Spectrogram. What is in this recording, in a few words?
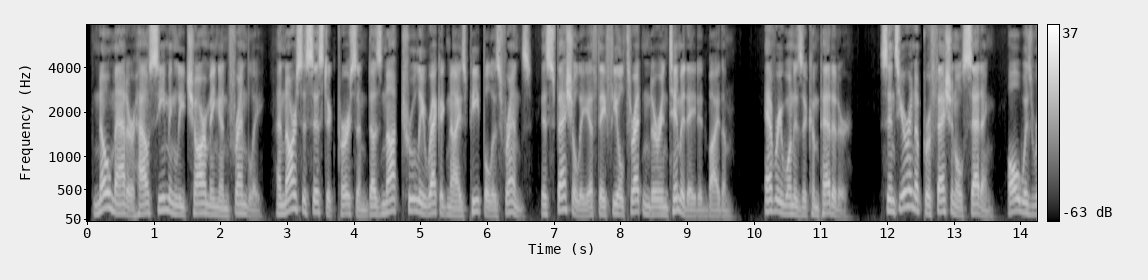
Narcissism Male Audio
